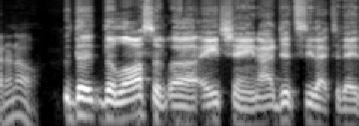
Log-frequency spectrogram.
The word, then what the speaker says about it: Achane: You're supposed to pronounce his name Achane.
